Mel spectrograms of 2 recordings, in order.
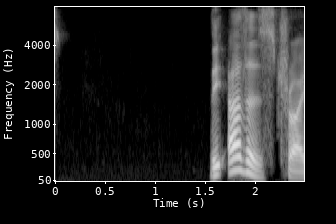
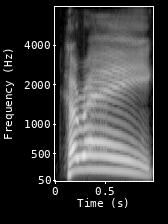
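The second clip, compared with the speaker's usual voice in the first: high, loud whoop of joy; joyful cheer; 11 semitones higher, 6 dB louder than usual. Acted. Pearl cheers as the king sets her free. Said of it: "cried Pearl".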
